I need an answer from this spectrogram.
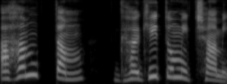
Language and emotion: Sanskrit, neutral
